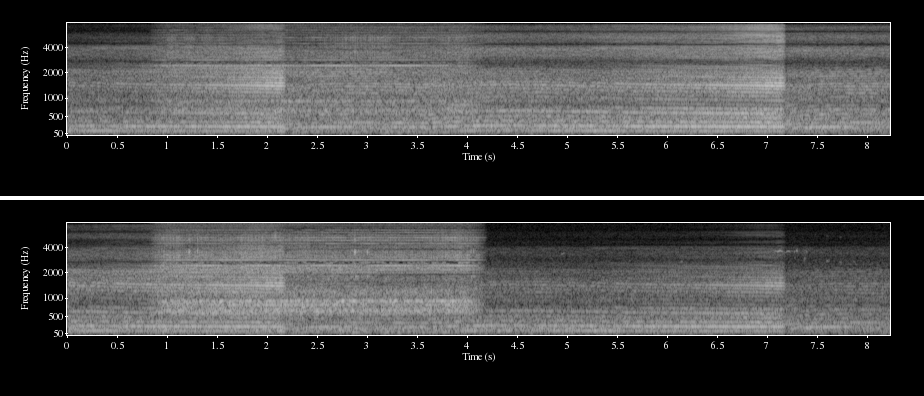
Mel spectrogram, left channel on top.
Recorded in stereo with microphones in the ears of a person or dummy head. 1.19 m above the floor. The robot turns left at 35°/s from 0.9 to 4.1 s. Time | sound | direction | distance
0.0 | a motorcycle | 155° right | ?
